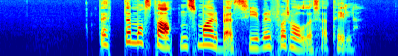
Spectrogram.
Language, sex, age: Norwegian, female, 34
